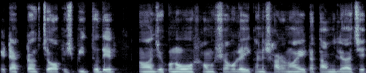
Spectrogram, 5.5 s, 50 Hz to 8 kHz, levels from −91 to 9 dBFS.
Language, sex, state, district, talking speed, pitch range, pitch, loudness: Bengali, male, West Bengal, Kolkata, 165 wpm, 100-105 Hz, 105 Hz, -19 LUFS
